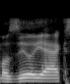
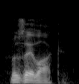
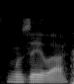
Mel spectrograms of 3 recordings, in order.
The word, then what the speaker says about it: Mozeliak: And here's what St. Louis GM John Mozeliak said on Oscar Tavares. Quote, Mozeliak. – I knew I didn't say it right. Mozeliak.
